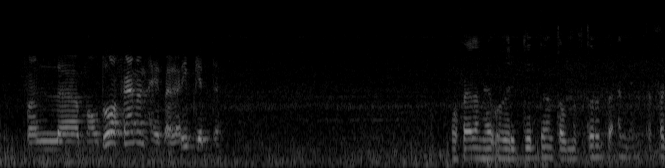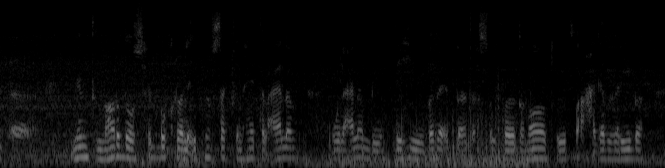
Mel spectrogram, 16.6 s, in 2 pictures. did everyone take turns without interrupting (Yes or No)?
Yes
